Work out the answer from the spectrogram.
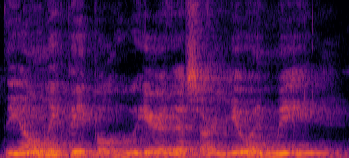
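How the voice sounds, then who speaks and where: A man's voice: on the high side, normal speed, dark tone. A man reading a story aloud to children in a theatrical, playful way, drawing out his words and adding asides. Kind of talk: animated read-aloud storytime with asides and sound imitations. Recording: very echoey room.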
